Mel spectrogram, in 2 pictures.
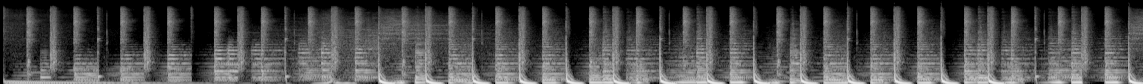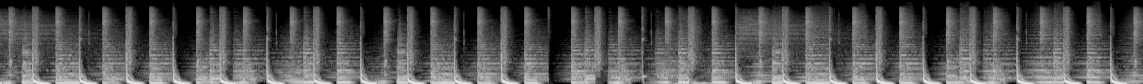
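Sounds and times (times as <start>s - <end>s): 
house music bed: 0.0s - 22.8s.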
